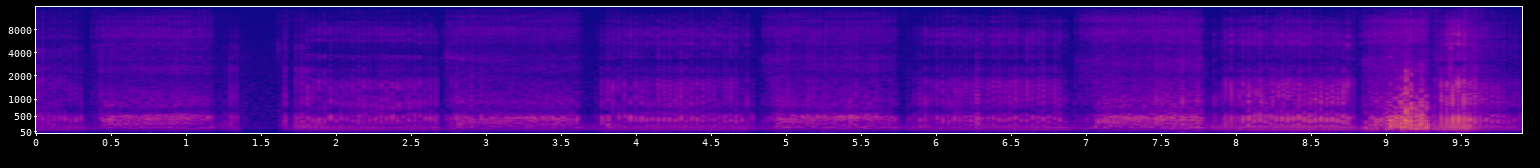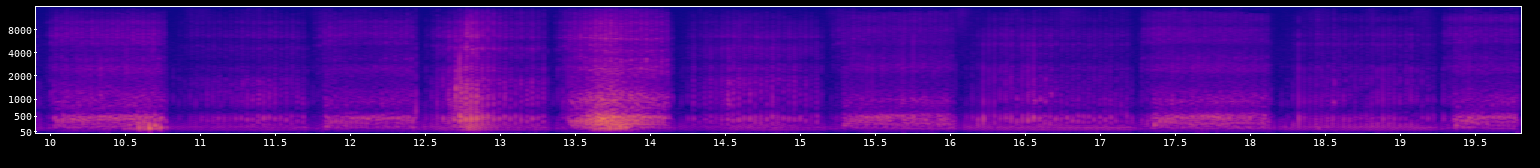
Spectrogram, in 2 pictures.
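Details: Domestic cat purring steadily: a low, rumbling vibration in breath-length cycles of about a second, split by short pauses, with a brief silence near the start and louder rustling bursts around nine and thirteen seconds.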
